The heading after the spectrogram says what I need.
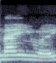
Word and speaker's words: Naimah: Naima.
